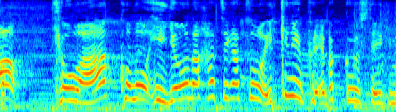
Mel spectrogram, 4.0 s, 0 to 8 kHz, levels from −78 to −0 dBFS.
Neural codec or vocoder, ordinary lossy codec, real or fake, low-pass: none; none; real; none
